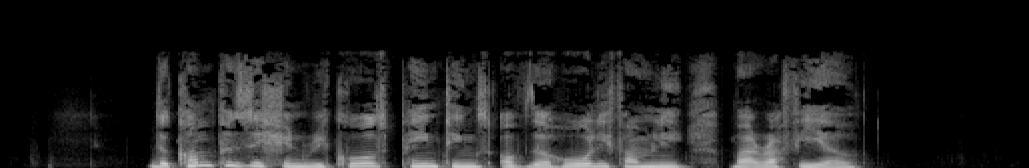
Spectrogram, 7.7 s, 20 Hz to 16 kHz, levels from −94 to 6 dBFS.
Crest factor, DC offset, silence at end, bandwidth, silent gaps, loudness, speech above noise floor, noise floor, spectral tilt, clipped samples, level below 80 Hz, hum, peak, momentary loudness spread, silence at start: 16 dB; under 0.1%; 1.3 s; 10.5 kHz; none; -23 LUFS; 64 dB; -85 dBFS; -6 dB/octave; under 0.1%; -72 dBFS; none; -8 dBFS; 7 LU; 1.15 s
